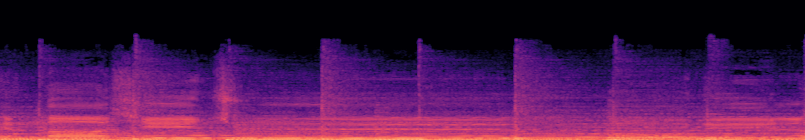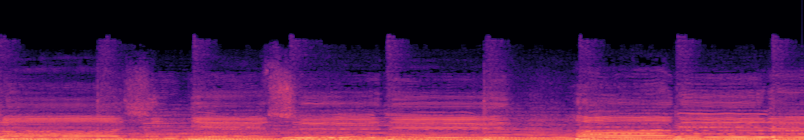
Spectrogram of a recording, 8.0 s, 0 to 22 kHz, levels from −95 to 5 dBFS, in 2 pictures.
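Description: No technical faults can be heard anywhere in the audio, and the signal holds steady and intact throughout.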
